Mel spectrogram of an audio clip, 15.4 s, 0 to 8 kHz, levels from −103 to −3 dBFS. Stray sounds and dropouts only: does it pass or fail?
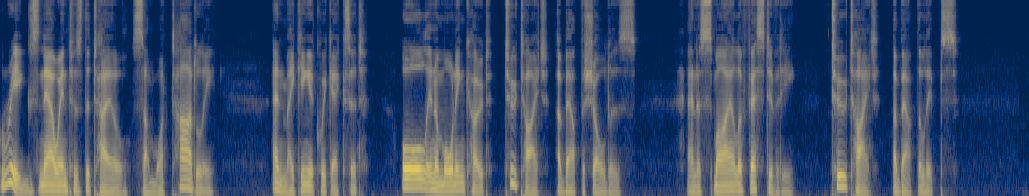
pass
